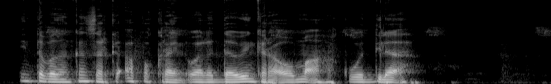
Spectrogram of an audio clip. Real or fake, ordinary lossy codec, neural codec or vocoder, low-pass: real; none; none; none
